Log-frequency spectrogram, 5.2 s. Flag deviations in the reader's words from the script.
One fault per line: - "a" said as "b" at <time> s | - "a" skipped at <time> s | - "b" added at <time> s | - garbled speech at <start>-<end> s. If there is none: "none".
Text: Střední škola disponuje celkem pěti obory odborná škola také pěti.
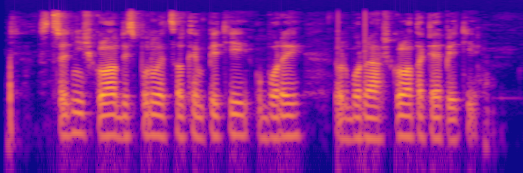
none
